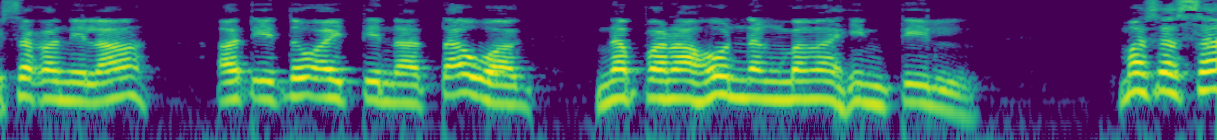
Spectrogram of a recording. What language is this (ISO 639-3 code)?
fil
